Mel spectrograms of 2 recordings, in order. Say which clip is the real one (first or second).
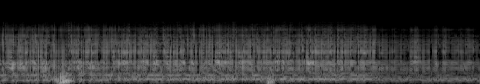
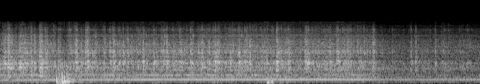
second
